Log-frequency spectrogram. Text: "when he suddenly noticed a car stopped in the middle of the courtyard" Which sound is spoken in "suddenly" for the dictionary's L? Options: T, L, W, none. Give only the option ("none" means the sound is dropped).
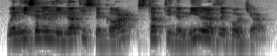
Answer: L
